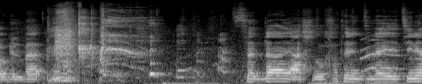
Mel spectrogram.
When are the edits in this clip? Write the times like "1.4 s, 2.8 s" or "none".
none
